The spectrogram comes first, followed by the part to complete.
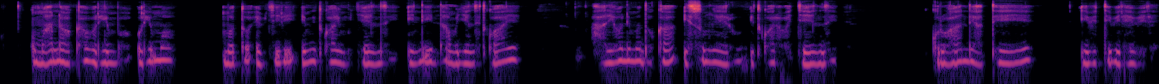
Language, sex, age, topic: Kinyarwanda, female, 18-24, government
